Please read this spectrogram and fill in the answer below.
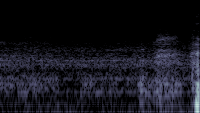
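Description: Quiet room tone, with a brief soft noise near the end.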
